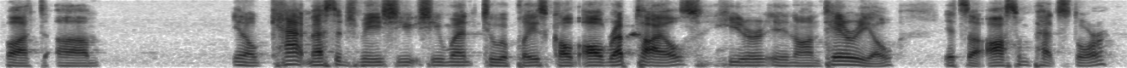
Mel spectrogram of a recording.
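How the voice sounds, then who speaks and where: A man with a mid-range voice and steady tone, speaking at a moderate pace, guests on a casual live-stream chat. He breeds ball pythons and rambles about reptile breeding from an Ontario facility, with lots of fillers, restarts and casual swearing here and there.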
